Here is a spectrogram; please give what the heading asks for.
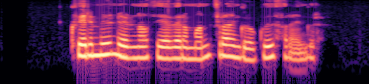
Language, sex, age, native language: Icelandic, female, 15, Icelandic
